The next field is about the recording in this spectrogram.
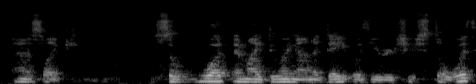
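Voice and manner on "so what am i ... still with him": plain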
